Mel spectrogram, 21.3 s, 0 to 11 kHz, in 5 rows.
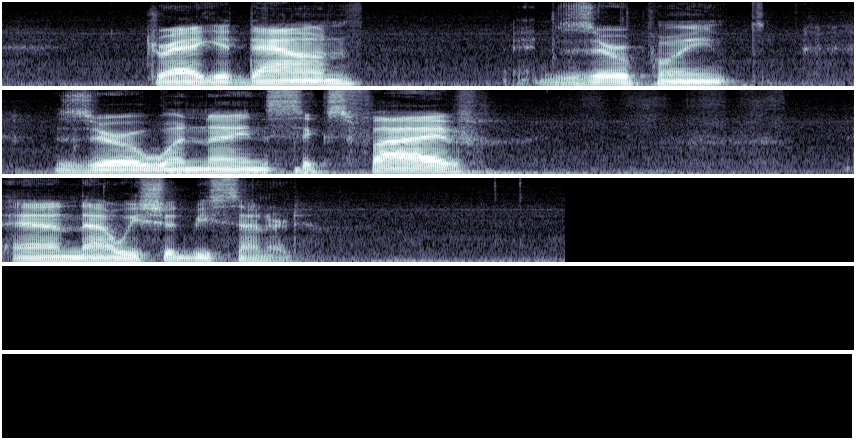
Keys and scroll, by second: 2.8 KP_0, 3.1 KP_Decimal, 4.4-5.7 typing, 6.6 Return.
